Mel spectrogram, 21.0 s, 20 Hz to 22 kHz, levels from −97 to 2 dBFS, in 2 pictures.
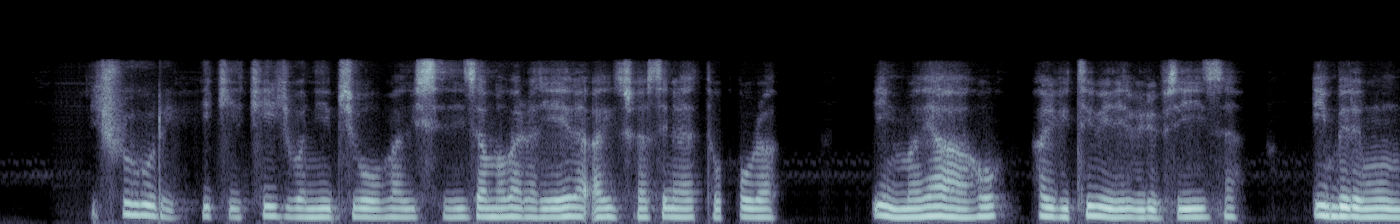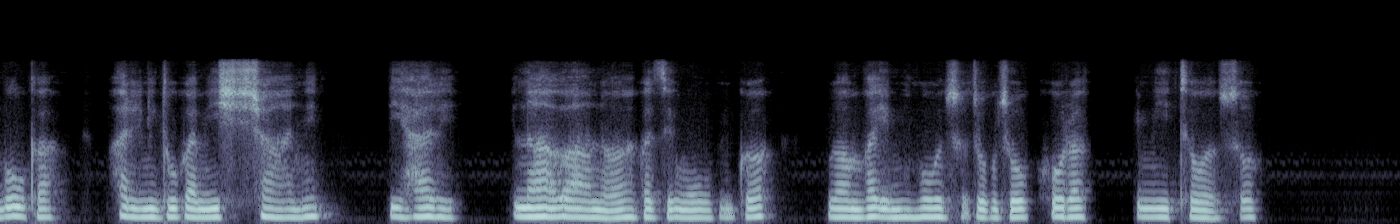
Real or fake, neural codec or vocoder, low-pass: fake; codec, 16 kHz in and 24 kHz out, 0.6 kbps, FocalCodec, streaming, 2048 codes; 7.2 kHz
